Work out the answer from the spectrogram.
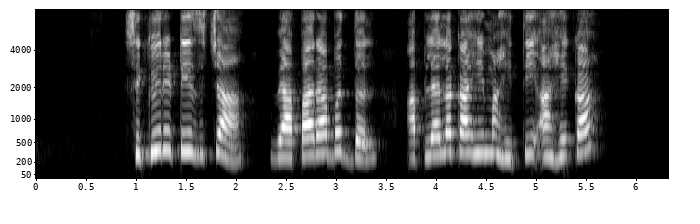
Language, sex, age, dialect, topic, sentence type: Marathi, female, 31-35, Standard Marathi, banking, statement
